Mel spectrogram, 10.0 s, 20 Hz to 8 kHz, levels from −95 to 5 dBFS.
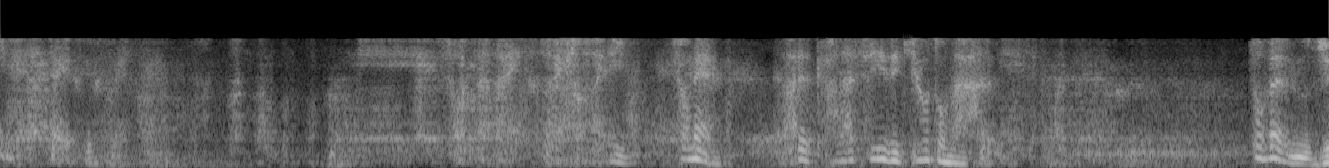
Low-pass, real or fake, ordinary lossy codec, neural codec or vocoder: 7.2 kHz; fake; AAC, 16 kbps; codec, 16 kHz in and 24 kHz out, 0.8 kbps, FocalCodec, streaming, 65536 codes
